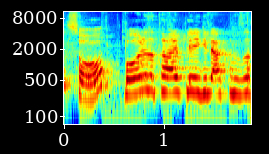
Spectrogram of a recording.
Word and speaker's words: Tso: General Chao, General Tso, General Soğa, bir sürü telaffuzu var. Ama en yakın telaffuz General Soğa.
